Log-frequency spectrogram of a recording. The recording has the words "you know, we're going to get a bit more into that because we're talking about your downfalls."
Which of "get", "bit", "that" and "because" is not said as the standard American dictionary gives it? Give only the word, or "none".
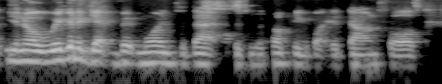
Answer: because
